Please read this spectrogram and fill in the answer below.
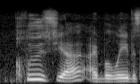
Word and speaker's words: clusia: But they're called clusia, I believe is how you pronounce it, C-L-U-S-I-A.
